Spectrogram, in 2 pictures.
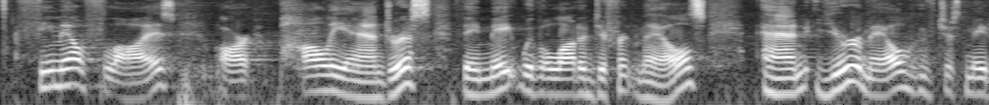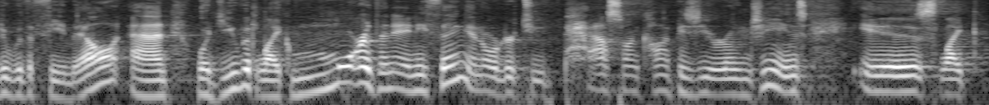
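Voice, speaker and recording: Against noticeable background noise, a man talks at a moderate pace with lively intonation and a fairly high pitch. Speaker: university professor. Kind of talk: lecture. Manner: mumbling; animated.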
